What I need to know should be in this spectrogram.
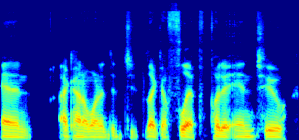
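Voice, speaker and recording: A man's voice: extremely low pitch, level tone, fairly quick, gravelly, a little mellow, dry recording, studio quality. A man talking casually and informally as an interview guest, with an enthusiastic manner. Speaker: guest, indie author.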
